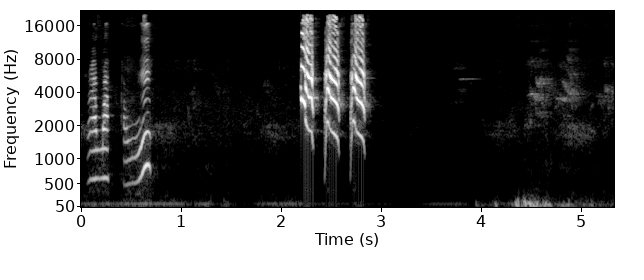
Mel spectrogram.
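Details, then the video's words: A talking pet rose-ringed (ringneck) parakeet gives short, harsh rising squawks, two early then three loud ones in quick succession, followed by a low thud or rustle. "Parrot Chirping Sounds"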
